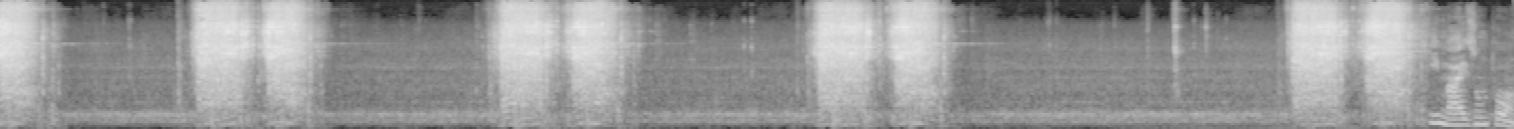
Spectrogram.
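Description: A knitting machine carriage slides across the needle bed with a loud rushing whir.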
